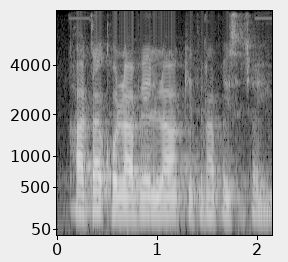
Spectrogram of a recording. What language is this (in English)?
Bhojpuri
